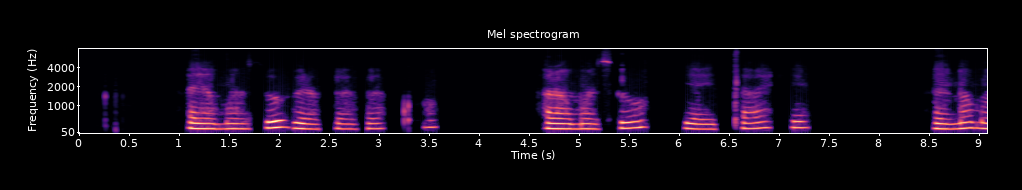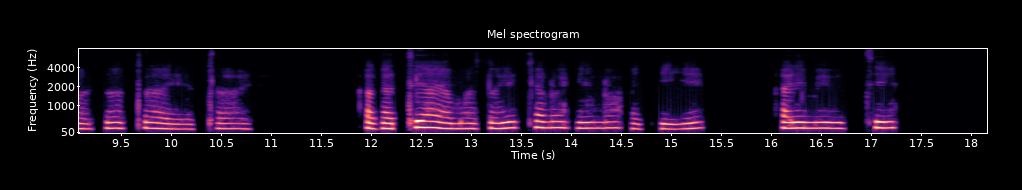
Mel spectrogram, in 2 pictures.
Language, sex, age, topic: Kinyarwanda, female, 25-35, government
